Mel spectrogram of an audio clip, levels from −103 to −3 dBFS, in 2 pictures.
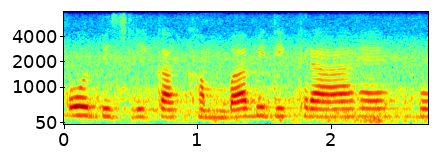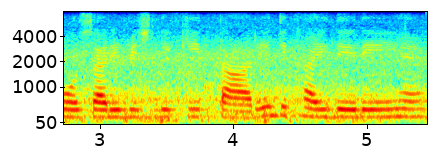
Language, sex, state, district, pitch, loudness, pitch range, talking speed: Hindi, female, Punjab, Pathankot, 205 Hz, -17 LUFS, 200-215 Hz, 185 wpm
